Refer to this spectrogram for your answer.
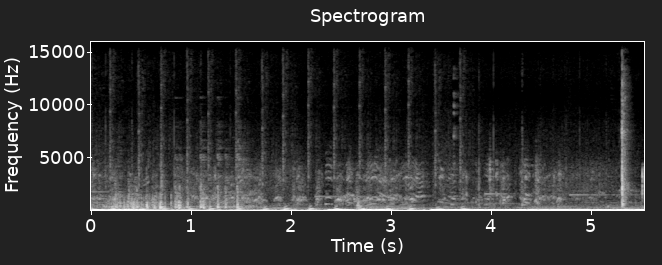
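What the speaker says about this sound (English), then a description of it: "It's a mosh pit of chicken." Chickens in Slime Rancher 2 cluck in a fast, dense, rhythmic string of calls, several birds crowded together at close range over a steady game background hum.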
